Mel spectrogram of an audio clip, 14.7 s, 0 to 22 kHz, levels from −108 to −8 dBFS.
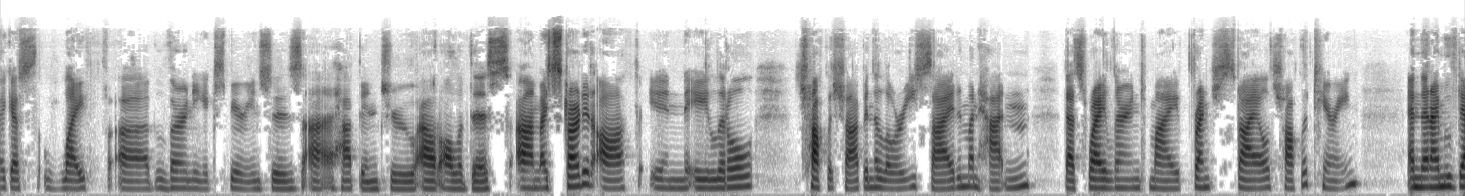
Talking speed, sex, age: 160 wpm, female, 20-39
